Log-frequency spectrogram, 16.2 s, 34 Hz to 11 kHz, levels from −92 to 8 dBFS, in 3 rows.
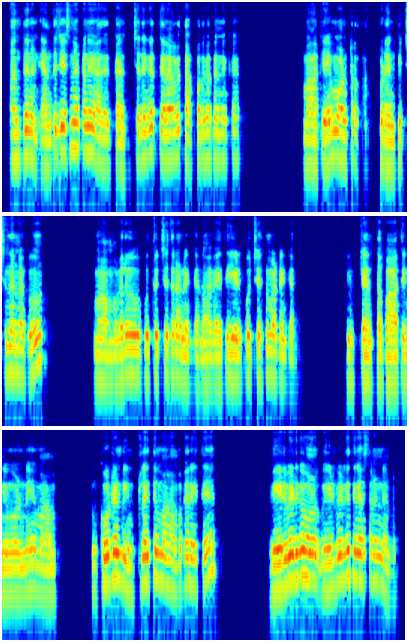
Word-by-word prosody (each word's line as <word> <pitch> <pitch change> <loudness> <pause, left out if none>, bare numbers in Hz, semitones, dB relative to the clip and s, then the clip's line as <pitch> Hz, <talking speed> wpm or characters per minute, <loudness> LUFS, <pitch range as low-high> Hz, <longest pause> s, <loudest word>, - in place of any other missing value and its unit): అంతేనండి. 150 -1 -1
ఎంత 125 - -6
చేసినా 195 +3 +3
కానీ, 180 0 +3
అది 130 -1 -2
ఖచ్చితంగా 145 +9 -1
తినాలి, 145 +2 +3
తప్పదు 145 0 -3
కదండింక. 145 0 -6 1.0
మాకేం 130 +2 +1
వంటరా 145 -1 -1
అప్పుడు 135 - -4
అనిపించిందండి 145 +4 -4
నాకు, 140 +2 -2 0.8
మా - - -3
అమ్మగారు 125 +4 -1 0.2
గుర్తొచ్చేసారండింక. 140 - -1
నాకైతే 115 +1 -4
ఏడుపొచ్చేసిందిమాటింక. 135 -1 -2 0.8
ఇంట్లో 120 +1 -4
ఎంత 115 - -6
బాగా 115 -1 +2
తినేవోణ్ణి. 125 +1 -1
మాం 120 -1 -5 0.6
ఇంకోటండి, 170 +4 +5
ఇంట్లో 160 +5 -1
అయితే, 180 +3 +1
మా 165 - -2
అమ్మగారైతే, 160 +5 -2 0.9
వేడివేడిగా 175 +9 +7
వొ 185 - +6 0.2
వేడి 140 +1 0
వేడిగా 195 +3 +4
తినేస్తానండి 185 -2 +1
నేను. 115 -5 -11
140 Hz, 130 wpm, -22 LUFS, 125-165 Hz, 1.0 s, వేడివేడిగా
